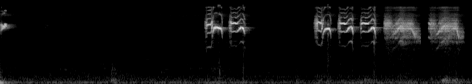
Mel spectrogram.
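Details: Crested jay, known locally as sogon, giving sharp 'tembakan' phrases for tutoring and luring: a double buzzy burst at two seconds, then a run of five or six high harsh chattering notes.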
